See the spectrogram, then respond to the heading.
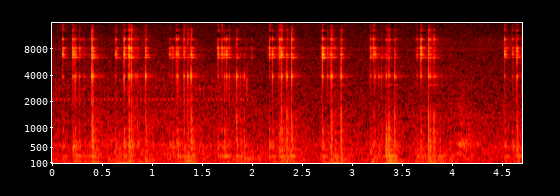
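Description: Long nails tap and scratch the sides of an empty, ribbed, clear glass jar. Quiet clusters of quick, bright clicks and high glassy ticks come in short bursts separated by near silence, each tap dying away almost at once.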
